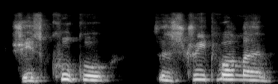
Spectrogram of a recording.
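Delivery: high, slow disbelief; incredulous. Retold or imitated. He doubts her offer.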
